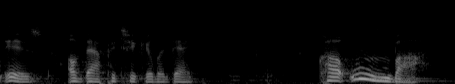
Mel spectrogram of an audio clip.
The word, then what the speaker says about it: Kuumba: Kaumba, that's how you say it in Swahili. Kaumba, exactly.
